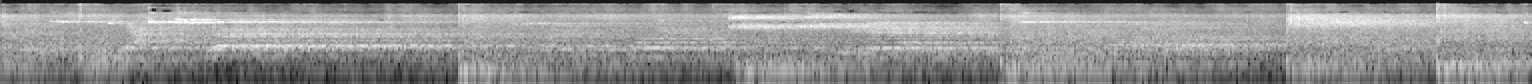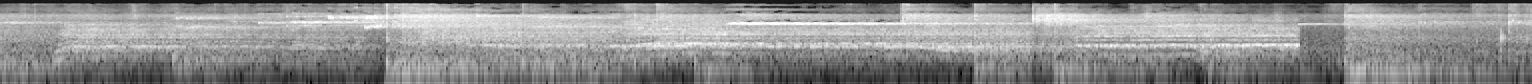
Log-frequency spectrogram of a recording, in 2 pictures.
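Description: Volleyball rally in a sports hall: the ball being struck and hitting the court, with players shouting calls to one another, all echoing in the hall.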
